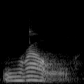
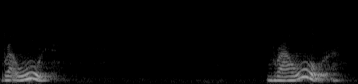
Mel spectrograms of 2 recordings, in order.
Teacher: Tenemos que dividir en dos sílabas este diptongo potencial. Acento escrito sobre la U.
